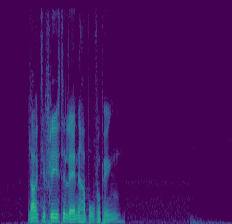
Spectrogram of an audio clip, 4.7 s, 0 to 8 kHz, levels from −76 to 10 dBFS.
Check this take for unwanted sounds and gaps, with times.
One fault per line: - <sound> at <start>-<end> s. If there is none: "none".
none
